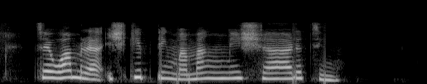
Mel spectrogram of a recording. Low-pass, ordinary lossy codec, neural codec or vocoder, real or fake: 7.2 kHz; AAC, 32 kbps; none; real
